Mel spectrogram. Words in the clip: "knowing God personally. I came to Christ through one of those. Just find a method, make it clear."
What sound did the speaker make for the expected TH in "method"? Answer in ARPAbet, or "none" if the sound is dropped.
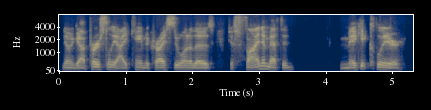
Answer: TH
